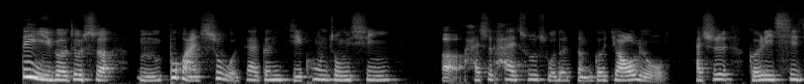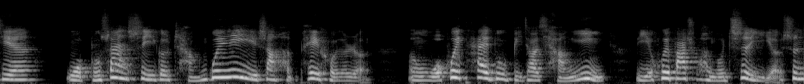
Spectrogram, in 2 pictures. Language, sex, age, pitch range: Chinese, female, 20-39, 190-270 Hz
